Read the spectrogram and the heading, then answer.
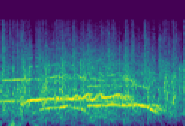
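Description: Steady, dense applause with many hands clapping continuously, plus a few sustained cheering or whooping voices riding on top before it starts to taper at the end.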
